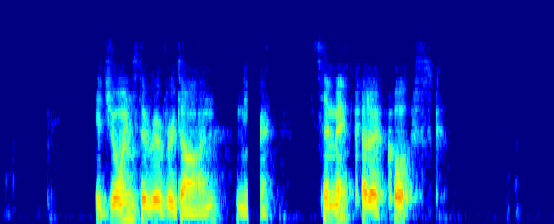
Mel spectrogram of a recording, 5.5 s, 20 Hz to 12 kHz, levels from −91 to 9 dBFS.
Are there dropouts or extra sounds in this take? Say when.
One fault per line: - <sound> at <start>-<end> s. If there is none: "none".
- dropout at 2.5-2.6 s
